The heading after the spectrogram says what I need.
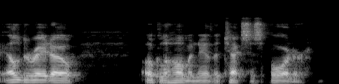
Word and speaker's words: El Dorado: uh see oklahoma el dorado that's how they pronounce it el dorado el dorado oklahoma near the texas border and there was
